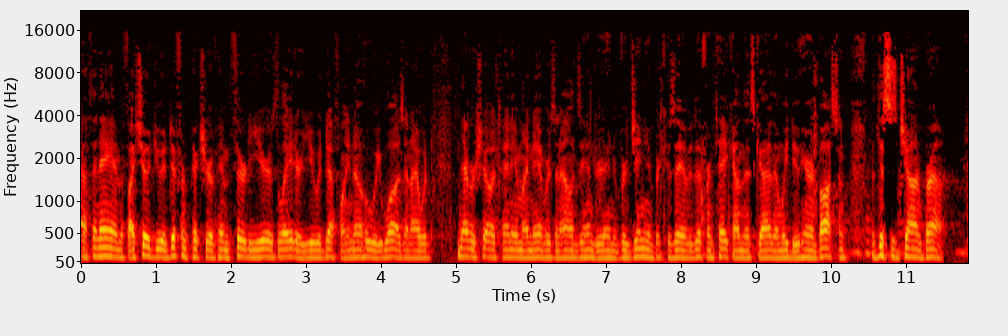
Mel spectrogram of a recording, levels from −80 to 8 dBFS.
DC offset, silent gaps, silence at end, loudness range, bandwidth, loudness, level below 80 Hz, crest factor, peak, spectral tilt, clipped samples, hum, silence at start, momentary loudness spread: under 0.1%; none; 0 s; 2 LU; 15.5 kHz; -28 LUFS; -62 dBFS; 16 dB; -12 dBFS; -6 dB/octave; under 0.1%; none; 0 s; 5 LU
